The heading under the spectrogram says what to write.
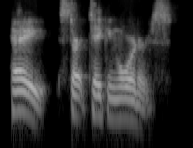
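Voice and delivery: normal talking voice

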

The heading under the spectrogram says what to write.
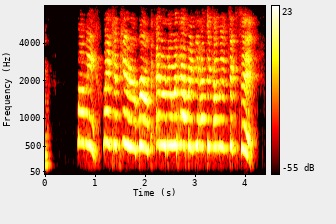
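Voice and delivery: put-on shrill, very high, very loud child screaming. Retelling what the kids shout when the computer breaks: imitating kids screaming. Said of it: "the kids scream".

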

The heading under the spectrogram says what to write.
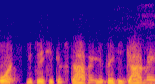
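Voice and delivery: high, goading, challenging, taunting yell. Retelling yelling at tree branches while dragging a canoe: imitating his own yelling. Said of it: "I started yelling at the branches".

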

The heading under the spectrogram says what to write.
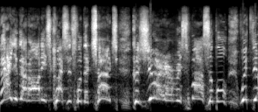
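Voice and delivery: high-pitched, loud yelling. Preaching about questioning church finances, yelling. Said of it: "let me stop yelling".

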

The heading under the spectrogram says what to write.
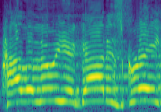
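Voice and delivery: very high, loud, joyful rejoicing yell. Retelling a joke where a boy praises God: imitating a boy yelling. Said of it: "he was yelling even louder than before".

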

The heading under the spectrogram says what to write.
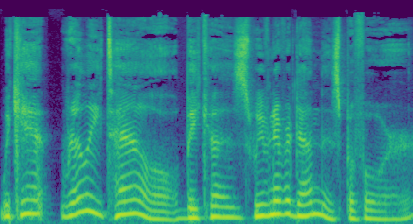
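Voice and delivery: ditzy, grating, high airhead voice, "tell" stretched out. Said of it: "she probably actually had the most annoying voice".

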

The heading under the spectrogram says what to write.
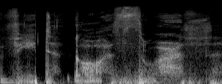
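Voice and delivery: very slow, breathy whisper in a character voice. Introducing a player character to the table: whispering in character. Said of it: "Do you whisper the whole time?".

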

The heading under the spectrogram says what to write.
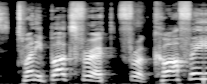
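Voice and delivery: very high, put-on New York accent. Trying out accents with the others, the speaker does a line in New York accent. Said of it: "that's pretty New Yorkish".

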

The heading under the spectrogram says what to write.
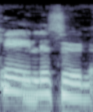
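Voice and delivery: dry, flat put-on voice. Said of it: "I'm just doing Lorne Michaels from Saturday Night Live".

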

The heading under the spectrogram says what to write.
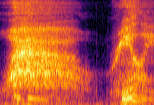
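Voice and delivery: stunned, amazed whisper under the breath, to himself. Retelling a man seated nearby hearing qa stories, imitating his stunned under-breath muttering. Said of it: "I could hear him under his breath going".

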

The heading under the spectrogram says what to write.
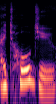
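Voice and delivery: sharp, angry voice. Reading Lita's reply to Soch's question, angry. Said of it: "she said angrily".

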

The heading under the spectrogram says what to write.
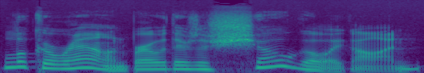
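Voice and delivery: acted fed-up, annoyed tone with swooping pitch. Retelling a reply to a customer who wanted cigarettes: imitating own annoyed retort. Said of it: "I was so annoyed".

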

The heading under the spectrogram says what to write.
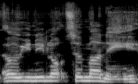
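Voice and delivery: put-on British accent. Retelling what the sellers said about buying the building: imitating landlord in british accent. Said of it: "You did their accent?".

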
